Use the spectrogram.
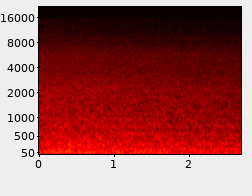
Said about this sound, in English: You can kind of hear the birds in the background and the water kind of moving deceptively quickly downstream.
